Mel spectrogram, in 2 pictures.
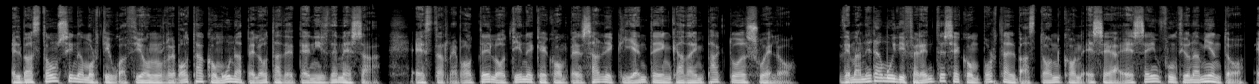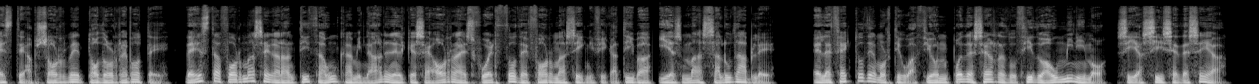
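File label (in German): Industriefilm; Leki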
